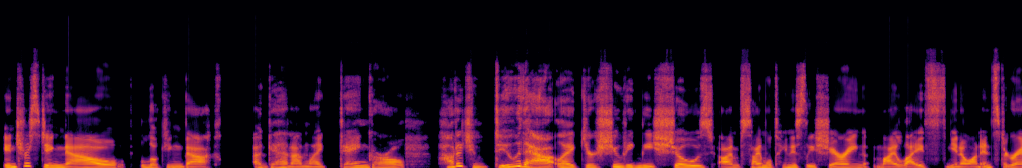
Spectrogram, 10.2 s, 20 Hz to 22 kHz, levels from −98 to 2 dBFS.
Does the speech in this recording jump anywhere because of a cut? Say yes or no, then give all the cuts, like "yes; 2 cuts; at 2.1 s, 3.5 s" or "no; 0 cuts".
yes; 3 cuts; at 1.3 s, 2.1 s, 4.0 s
